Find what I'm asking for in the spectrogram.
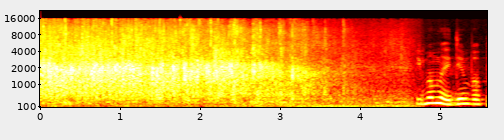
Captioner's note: applause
